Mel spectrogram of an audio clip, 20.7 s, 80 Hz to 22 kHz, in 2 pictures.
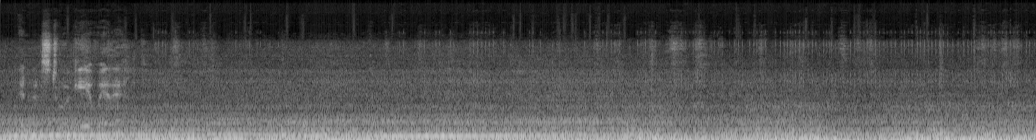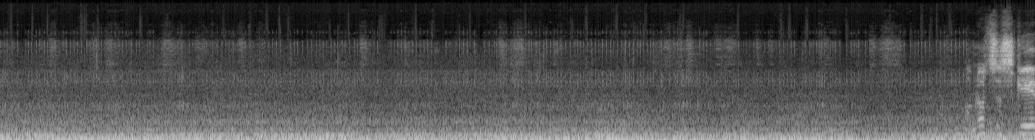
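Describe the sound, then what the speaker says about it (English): Volvo XC90 4x4 driving along a road, a steady low engine and tyre rumble with a constant whir running the whole time beneath a person talking. "I've got a 4x4 now, driving this XC90"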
